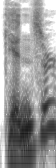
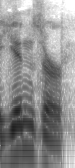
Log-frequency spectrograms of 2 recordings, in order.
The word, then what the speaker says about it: yinzer: what do they call what is it ginzer a a yinzer yinzer yeah um can you spell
